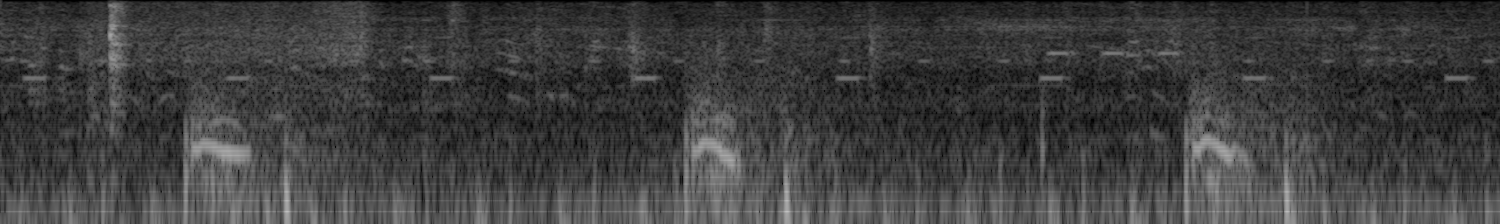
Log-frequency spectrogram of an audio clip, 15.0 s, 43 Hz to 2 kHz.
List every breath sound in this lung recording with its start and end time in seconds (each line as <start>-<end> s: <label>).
1.74-2.54 s: wheeze
1.74-2.74 s: inhalation
6.82-7.77 s: inhalation
6.84-7.48 s: wheeze
11.85-12.70 s: wheeze
11.85-12.88 s: inhalation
